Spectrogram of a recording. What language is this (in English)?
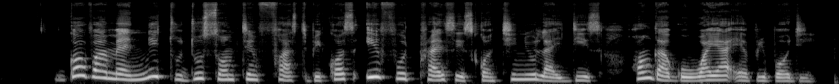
Nigerian Pidgin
